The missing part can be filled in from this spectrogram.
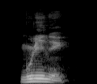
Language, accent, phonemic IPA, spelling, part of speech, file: French, France, /mu.li.ne/, mouliner, verb, LL-Q150 (fra)-mouliner.wav
- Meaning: 1. to mill (all senses) 2. to grind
